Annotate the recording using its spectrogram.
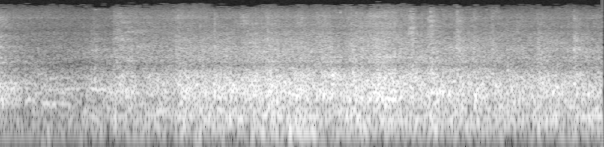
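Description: Steady rustle and shuffle of a congregation settling after the prayer's "Amen".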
